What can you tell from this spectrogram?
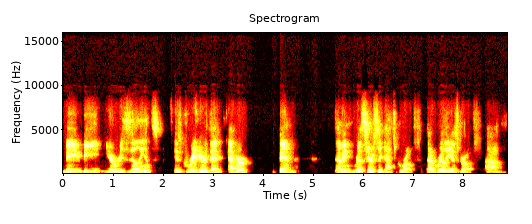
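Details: Adult man, apparently a stroke survivor, with aphasia; he presents ongoing talking as therapy for his aphasia, and a viewer notes improvement; aphasia.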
